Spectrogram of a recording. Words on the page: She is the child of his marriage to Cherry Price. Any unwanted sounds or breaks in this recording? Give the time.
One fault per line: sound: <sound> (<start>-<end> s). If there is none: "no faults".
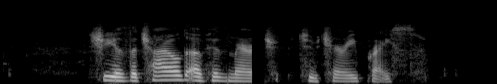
sound: dropout (2.5-2.7 s)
